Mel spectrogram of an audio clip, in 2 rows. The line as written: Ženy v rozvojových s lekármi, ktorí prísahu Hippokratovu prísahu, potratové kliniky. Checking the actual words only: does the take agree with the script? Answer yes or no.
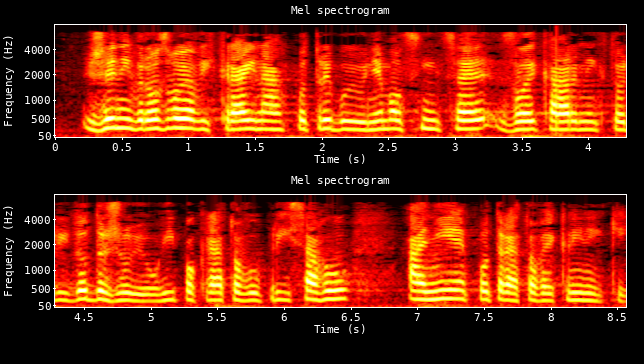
no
